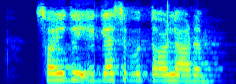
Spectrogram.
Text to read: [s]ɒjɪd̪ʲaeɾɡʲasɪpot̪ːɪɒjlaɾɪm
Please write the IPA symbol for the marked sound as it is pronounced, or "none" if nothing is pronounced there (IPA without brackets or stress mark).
s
